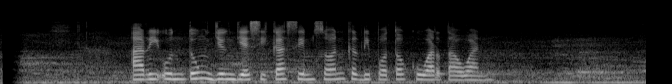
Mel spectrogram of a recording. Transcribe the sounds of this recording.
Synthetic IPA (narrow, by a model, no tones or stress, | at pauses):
ʔaɾiʔunt̪ʊŋd͡ʒɨŋd͡ʒɛsikasimsɔnkɨrdipɔt̪ɔkuwart̪awan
